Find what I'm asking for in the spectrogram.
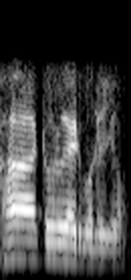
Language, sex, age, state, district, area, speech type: Gujarati, male, 18-30, Gujarat, Ahmedabad, urban, conversation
